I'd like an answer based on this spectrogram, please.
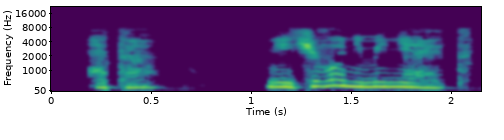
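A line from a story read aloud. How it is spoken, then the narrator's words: Moaning with pleasure. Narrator (Russian): простонала она, чувствуя, как нарастает внутри наслаждение и желая большего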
